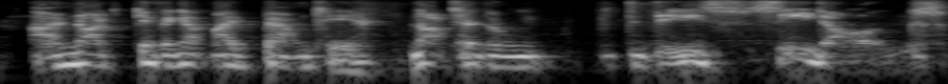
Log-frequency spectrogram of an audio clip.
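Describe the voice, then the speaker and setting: A raspy, put-on character voice at a fairly slow pace with very even loudness. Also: man, medium pitch for a man. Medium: actual play.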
